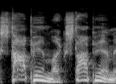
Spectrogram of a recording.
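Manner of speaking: high urgent cry, not shouted; retold panicked plea. Veteran re-enacting plea to crewmate as leg is caught, high panic.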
